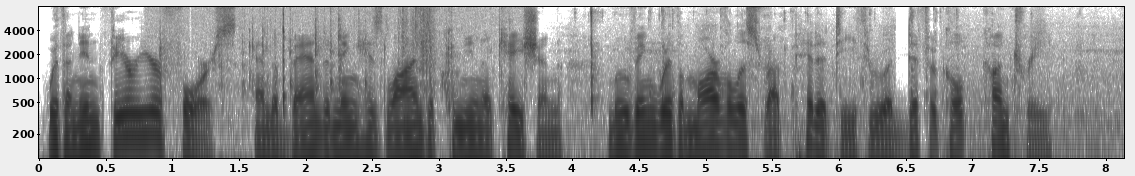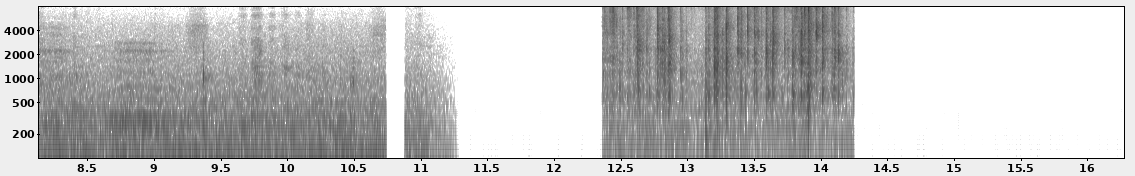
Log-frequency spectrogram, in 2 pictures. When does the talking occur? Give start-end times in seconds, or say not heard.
0.1-7.6.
